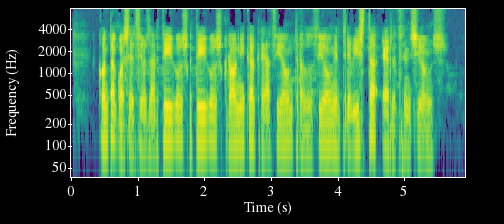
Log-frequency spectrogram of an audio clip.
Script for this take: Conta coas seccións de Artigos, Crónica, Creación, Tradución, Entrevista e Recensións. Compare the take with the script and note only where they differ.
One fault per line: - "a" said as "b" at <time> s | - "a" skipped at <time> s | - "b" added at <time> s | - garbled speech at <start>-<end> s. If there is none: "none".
- "Artigos" added at 1.8 s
